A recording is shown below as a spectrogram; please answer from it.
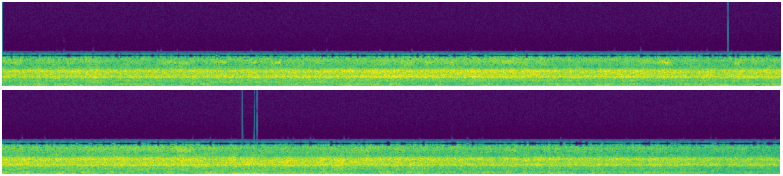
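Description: Motorcycle cruising steadily along the road: a constant engine drone under heavy wind noise, with a brief louder low rumble about two-thirds of the way through.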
